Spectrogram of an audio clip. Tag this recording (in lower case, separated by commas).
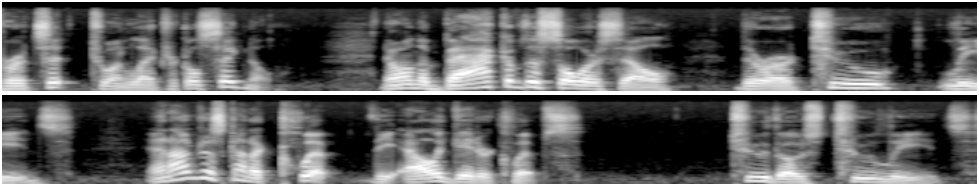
speech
